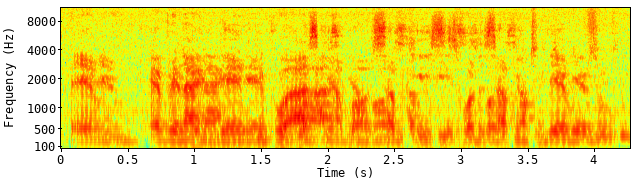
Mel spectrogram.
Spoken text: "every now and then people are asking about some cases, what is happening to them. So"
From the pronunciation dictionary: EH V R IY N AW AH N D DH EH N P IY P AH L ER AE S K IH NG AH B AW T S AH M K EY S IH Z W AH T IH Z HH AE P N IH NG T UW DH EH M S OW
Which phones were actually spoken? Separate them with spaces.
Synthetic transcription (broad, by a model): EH V R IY N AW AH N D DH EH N P IY P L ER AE S K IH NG AH B AW T S AH M K EY S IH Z W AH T IH Z HH AE P N IH NG T UW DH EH M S OW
